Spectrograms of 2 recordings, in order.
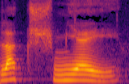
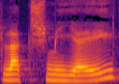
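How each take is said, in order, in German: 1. Das y wird als Konsonant gesprochen, wie ya. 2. Das y wird als Vokal gesprochen, wie i. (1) "Das Y ist hörbar, wird aber das Y sein Ja" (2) "Es ist nicht ein I, also nicht Lakshmyai"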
